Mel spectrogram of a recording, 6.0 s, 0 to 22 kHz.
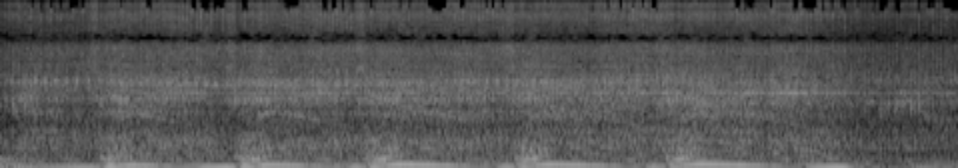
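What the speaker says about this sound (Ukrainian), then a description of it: "ГБЦ працює тихо, переступ поршньової є, нікуди він не дінеться. Але нічого не троїть" A Lada Kalina 1.6 engine idles after a valve clearance adjustment, running smoothly and loudly close up with an even pulsing rumble and a light mechanical tick, and no voices.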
